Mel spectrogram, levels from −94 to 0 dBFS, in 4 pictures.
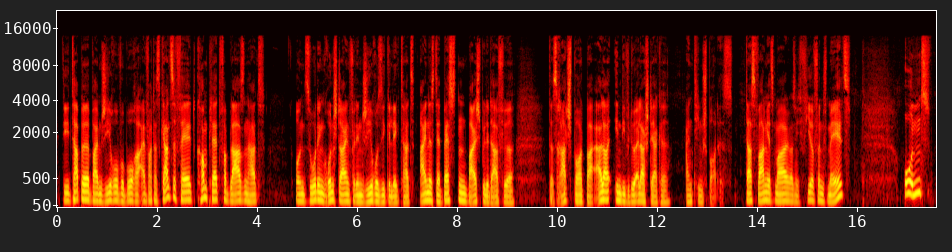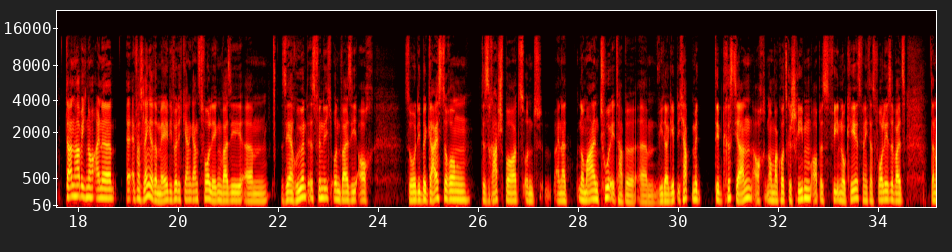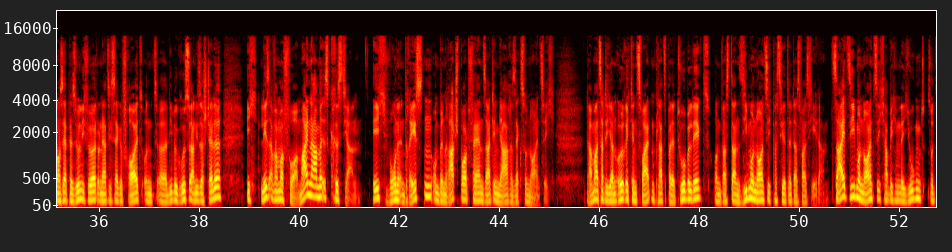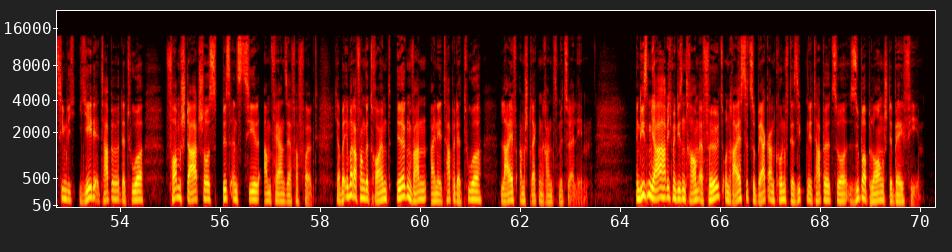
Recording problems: none

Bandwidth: 14 kHz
